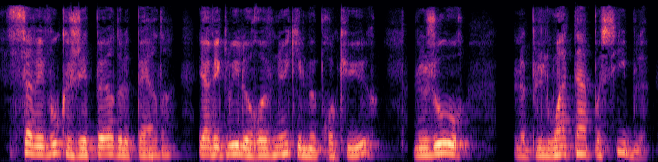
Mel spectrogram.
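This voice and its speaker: A man, a language teacher, narrating a scripted explanation in a measured, wry way. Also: mid-range voice, warm tone, slightly rough. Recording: dull lo-fi recording.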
